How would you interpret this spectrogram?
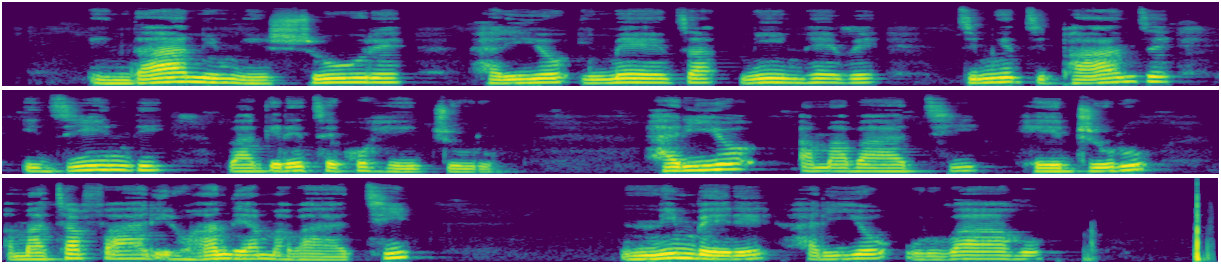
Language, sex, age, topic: Rundi, female, 18-24, education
